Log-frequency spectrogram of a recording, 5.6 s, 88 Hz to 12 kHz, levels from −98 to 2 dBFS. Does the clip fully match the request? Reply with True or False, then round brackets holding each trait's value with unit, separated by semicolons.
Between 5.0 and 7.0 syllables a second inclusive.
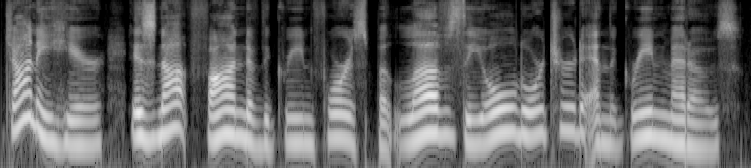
False (4.6 syllables/s)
